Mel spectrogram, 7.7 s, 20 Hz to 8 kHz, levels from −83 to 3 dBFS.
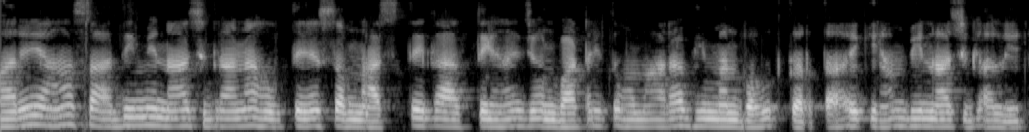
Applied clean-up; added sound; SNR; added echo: neural mask model DeepFilterNet 3.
